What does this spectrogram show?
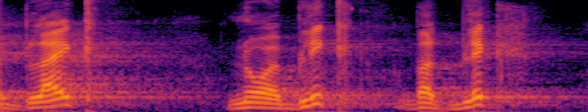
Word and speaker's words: Blyk: uh launching imminently in the Netherlands this is Blick that's how it's pronounced about myself I also serve on the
